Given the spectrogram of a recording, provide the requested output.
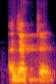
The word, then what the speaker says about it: adjective: बीच में जो डी आता है उसमें डी साइलेंट पढ़ जाता या कि इसको पढ़ना सही सही क्या होगा एडजेक्टिव ठीक है ए और जे के बीच में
